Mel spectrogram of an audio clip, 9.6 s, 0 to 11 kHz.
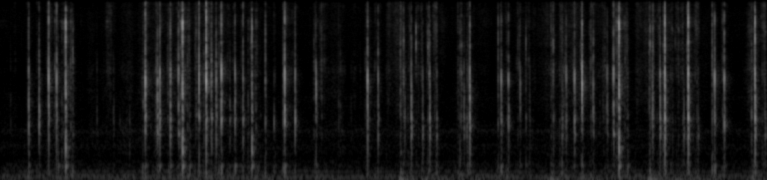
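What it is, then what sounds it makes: Mechanical keyboard with plastic keycaps. Fingertips type on a D84 mechanical keyboard with brown switches and cream and red plastic keycaps, producing quick, sharp, bright clacks in uneven bursts. Each keystroke dies away almost instantly over a steady low hum.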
